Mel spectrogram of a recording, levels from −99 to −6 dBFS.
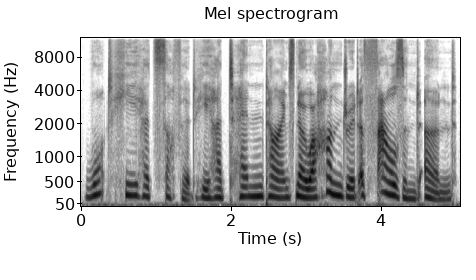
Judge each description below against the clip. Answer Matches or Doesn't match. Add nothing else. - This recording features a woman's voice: Matches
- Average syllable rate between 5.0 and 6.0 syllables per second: Doesn't match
